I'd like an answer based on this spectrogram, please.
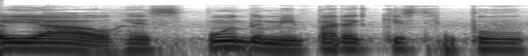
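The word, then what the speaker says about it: יהוה: Que se lê Iau no transliterado.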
